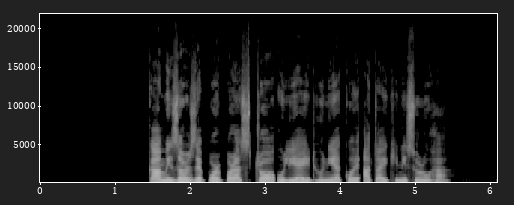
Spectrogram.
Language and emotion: Assamese, neutral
